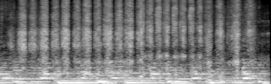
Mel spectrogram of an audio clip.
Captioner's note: knife sawing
